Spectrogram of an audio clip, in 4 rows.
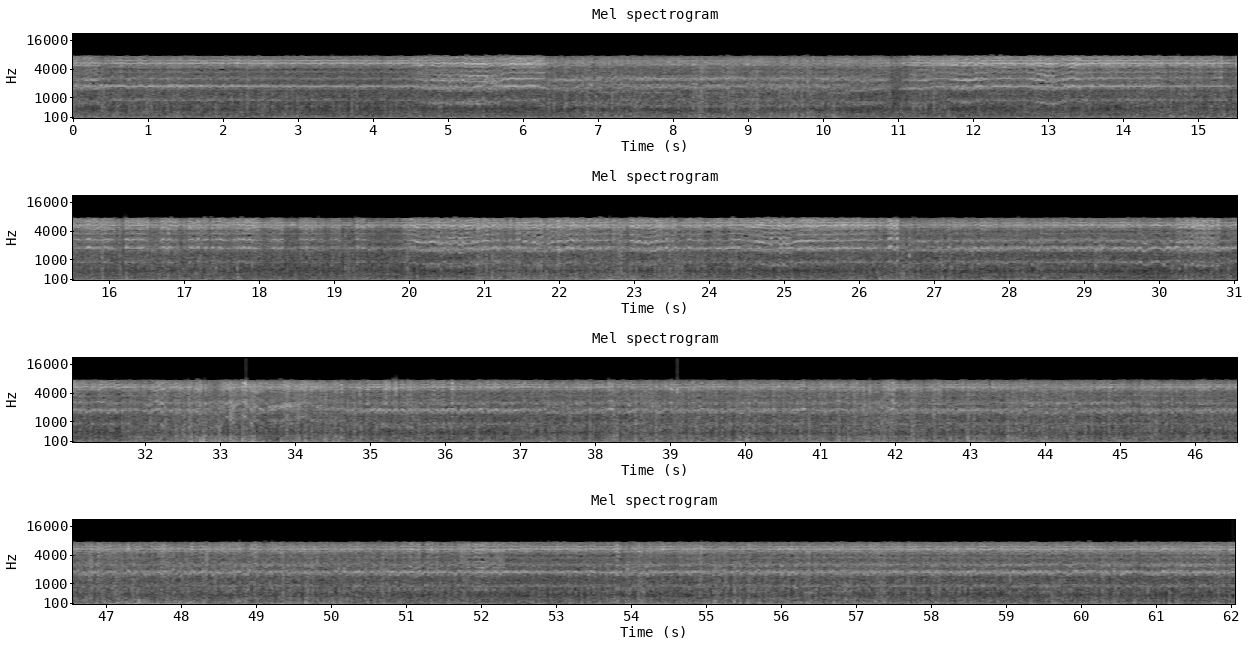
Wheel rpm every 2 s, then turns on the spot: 220, 230, 220, 200, 200, 210, 230, 230, 230, 230, 220, 230, 230, 230, 230, 220, 250, 250, 230, 230, 230, 230, 230, 210, 210, 210, 220, 230, 230, 240, 240.
none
